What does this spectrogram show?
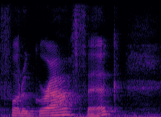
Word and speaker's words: photographic: So at any rate, photographic has stress on the gra syllable. And in this case, it does sound like the word graph, which I'll write this way, and that's going to be my long syllable, photographic. But photo, actually I'm incorrect, it is not an O here, it is a schwa, photographic.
